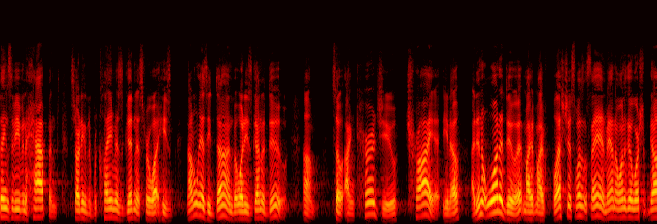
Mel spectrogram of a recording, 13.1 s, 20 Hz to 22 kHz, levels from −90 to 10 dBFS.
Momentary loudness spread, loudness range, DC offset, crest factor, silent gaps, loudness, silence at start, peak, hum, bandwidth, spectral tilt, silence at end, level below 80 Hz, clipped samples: 12 LU; 4 LU; under 0.1%; 18 dB; none; -29 LUFS; 0 s; -12 dBFS; none; 9.2 kHz; -5.5 dB/octave; 0 s; under -90 dBFS; under 0.1%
